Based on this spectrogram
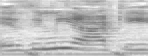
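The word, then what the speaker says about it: Issey Miyake: It's called Izzy Miyake. It's spelled I-S-S-E-Y.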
